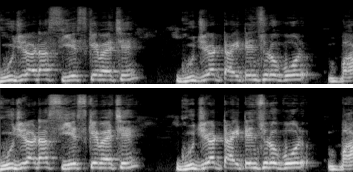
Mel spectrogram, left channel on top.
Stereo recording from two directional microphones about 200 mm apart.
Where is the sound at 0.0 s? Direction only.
45° right (ahead or behind).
